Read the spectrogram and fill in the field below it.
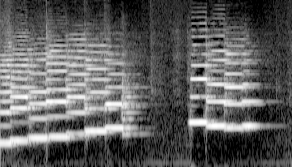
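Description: Clarinet plays smoothly connected slurred notes from an all-state etude, each phrase tongued only at its start: a rising run, a short pause, then a second legato phrase, close, clear and unaccompanied.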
